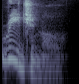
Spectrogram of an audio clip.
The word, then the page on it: regional: British English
